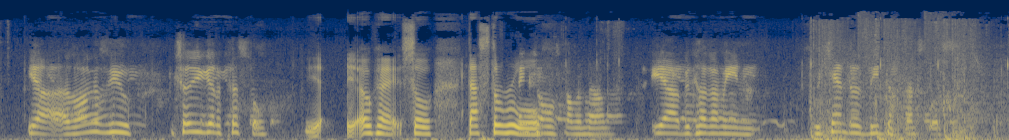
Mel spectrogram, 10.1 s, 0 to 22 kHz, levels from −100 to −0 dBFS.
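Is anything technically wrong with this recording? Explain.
No, nothing technically wrong turns up on listening; no fault is audible anywhere in the clip.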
